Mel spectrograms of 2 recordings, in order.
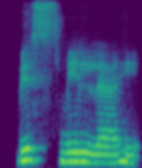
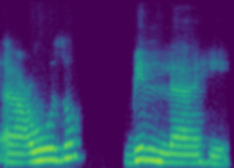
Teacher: مثلا بسم اللہ، اس میں کیا ہے، میم کے نیچے کسرہ ہے، زیر ہے، اس لیے ہم اللہ والے لام کو باریک پڑھ رہے ہیں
